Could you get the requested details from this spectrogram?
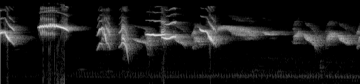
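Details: Female Oriental magpie-robin song meant to stir males into singing, a continuous run of varied high whistles, slurred notes and warbling phrases with a few short gaps.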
